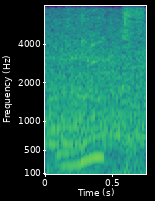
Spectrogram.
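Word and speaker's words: Loux: down with reliever Shane luks today yes that X is pronounced just ask him I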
